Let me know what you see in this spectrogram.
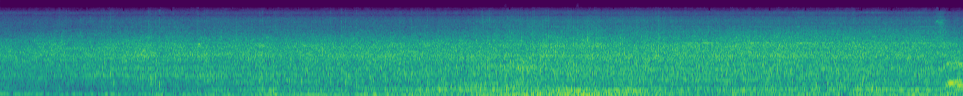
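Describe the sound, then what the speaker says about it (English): A Hornby APT model train runs on a curved track under acceleration and its wheels slip. The result is a loud, steady mechanical whir and rumble that holds without a break and builds slightly toward the end. "as I accelerated inside the curve, you could hear the wheels start to slip"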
